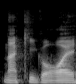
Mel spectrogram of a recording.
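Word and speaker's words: 鳴き声: By the way, they mentioned the accent now of nakigoe here. Actually, again, the accent on the first mora of the second word part of the compound, so on the go, could be simply because of koe, the accent of koe on its own, but again, more likely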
